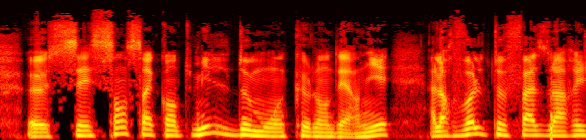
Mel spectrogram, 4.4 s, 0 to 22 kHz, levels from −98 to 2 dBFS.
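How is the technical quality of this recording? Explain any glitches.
There is one glitch, right near the end. Damaged data in a compressed stream appears from 4.10 to 4.14 s. Corrupted bytes in the encoded file make the decoder misread those frames and lose sync while it hunts for the next valid frame header, leaving a brief glitch of about 34 ms.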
